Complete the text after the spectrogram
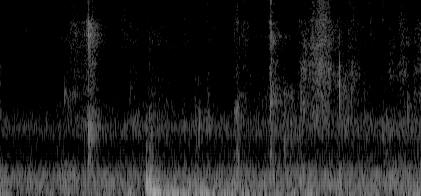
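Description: Paper crinkles softly in a man's hands.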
